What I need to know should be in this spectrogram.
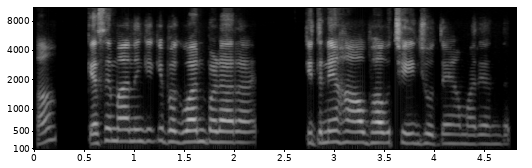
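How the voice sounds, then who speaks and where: A woman's voice: a little high, level tone, moderate pace, darkish tone, dry recording, studio quality. A woman giving a spiritual discourse on a video call, asking rhetorical questions and checking in with frequent tag questions. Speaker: spiritual class teacher.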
